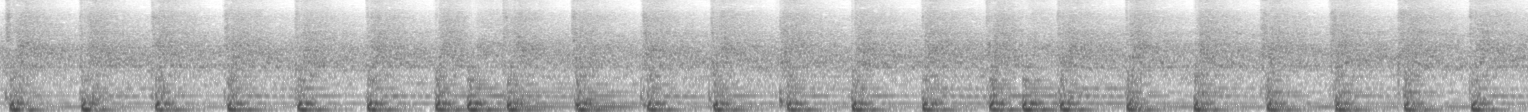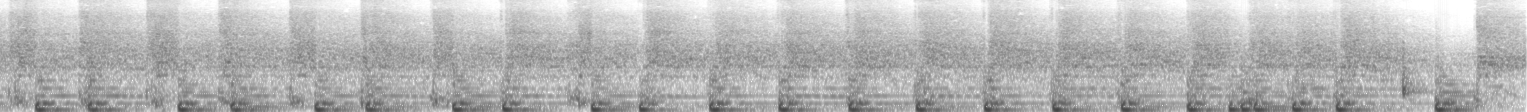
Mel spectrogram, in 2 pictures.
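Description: Chinese lion dance drum struck in a steady, driving beat of about two to three strokes a second, with pairs of brass hand cymbals clashing along and their ringing sustained between strokes.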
